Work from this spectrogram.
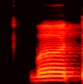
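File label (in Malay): "betul", Malay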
